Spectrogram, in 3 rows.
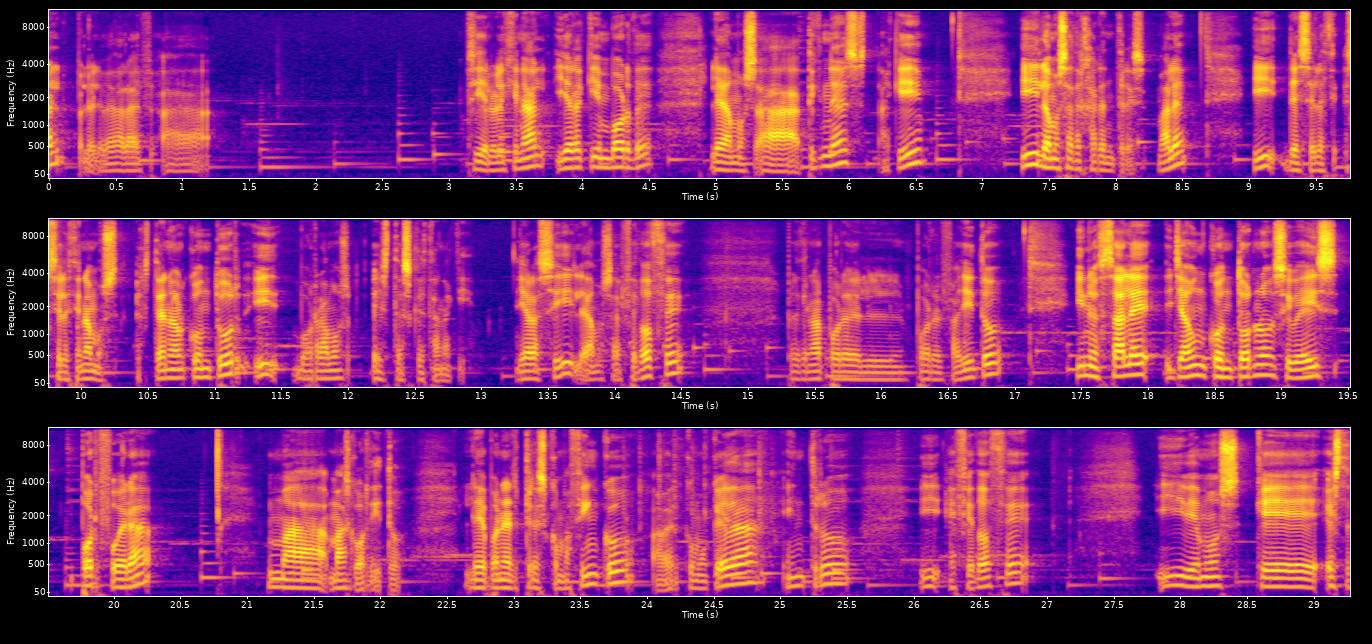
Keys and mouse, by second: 3.6 click, 5.7 click, 10.2 click, 14.1 F12, 22.8 click, 23.9 KP_3, 24.1 KP_Decimal, 24.3 KP_5, 26.3 F12.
